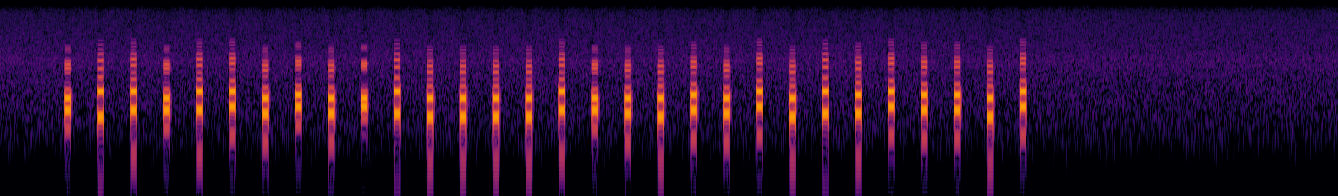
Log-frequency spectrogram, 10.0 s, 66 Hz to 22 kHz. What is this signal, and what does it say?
DTMF, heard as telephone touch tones, dialled by machine, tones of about 50 ms. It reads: 73979#404*61111974184#165#881#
